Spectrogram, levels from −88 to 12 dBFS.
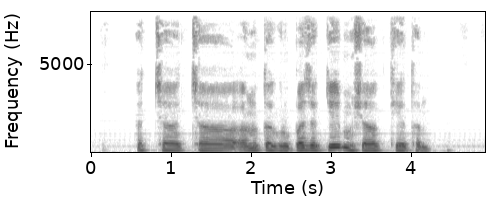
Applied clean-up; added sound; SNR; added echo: neural separator model SepFormer DNS4.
